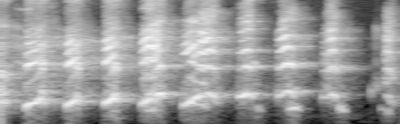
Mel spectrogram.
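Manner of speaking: shrieking laugh; host cracking up at guest; loud high laugh. Real, not acted. Burst of laughter.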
